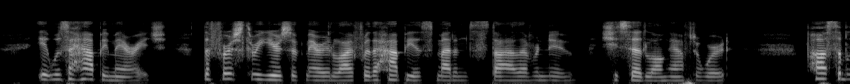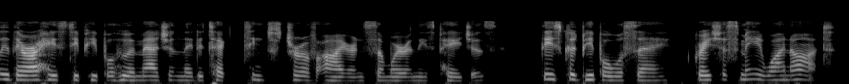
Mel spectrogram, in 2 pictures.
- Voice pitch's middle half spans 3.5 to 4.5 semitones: No, narrow, 2.5 semitones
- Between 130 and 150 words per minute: No, average, 175 wpm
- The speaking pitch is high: Yes, high, 195 Hz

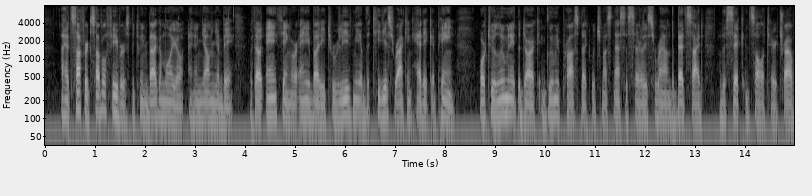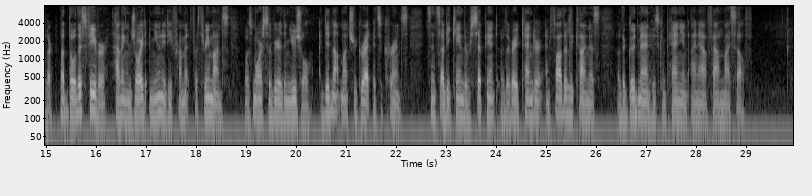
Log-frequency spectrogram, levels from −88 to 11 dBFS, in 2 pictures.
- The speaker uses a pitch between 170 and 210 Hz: No, very low, 95 Hz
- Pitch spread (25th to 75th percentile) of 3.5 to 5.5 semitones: No, average, 2.9 semitones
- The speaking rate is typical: Yes, average, 180 wpm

